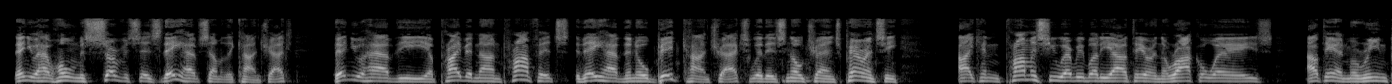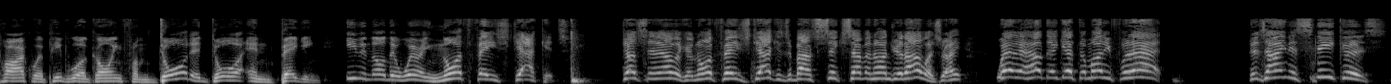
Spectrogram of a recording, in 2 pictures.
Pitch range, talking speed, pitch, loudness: 145-240 Hz, 180 wpm, 160 Hz, -26 LUFS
